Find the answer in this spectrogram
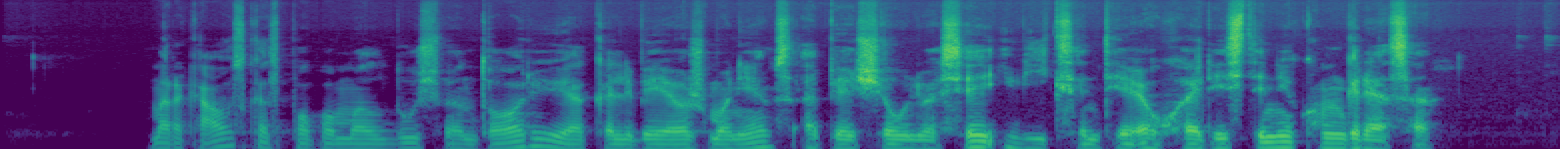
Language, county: Lithuanian, Vilnius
